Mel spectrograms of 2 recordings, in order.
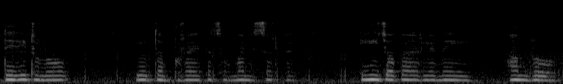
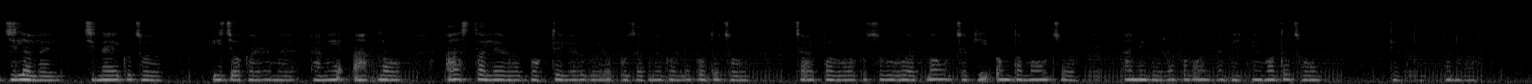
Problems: background sounds at intervals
